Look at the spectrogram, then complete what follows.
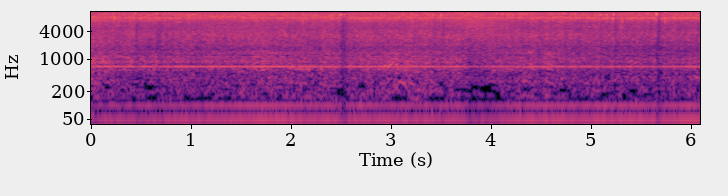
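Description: Vibratory cap-feeding bowl of a GZ-50 vial crimping machine running, with aluminium vial caps rattling steadily along its spiral track. Underneath is a steady low electric hum and a thin steady tone.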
